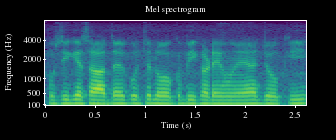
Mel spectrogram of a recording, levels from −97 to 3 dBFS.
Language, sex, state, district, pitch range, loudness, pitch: Hindi, male, Chandigarh, Chandigarh, 130-135 Hz, -17 LUFS, 130 Hz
